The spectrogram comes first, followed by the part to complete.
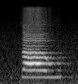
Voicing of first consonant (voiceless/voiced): voiceless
